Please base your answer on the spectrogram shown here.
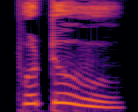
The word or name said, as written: ಪಡಾವು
